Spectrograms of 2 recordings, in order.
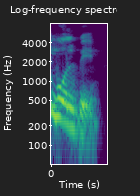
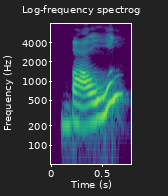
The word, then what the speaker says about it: bowl: কি বলবে? ক্যাশে অথবা ক্যাচে? ভুল। সঠিক উচ্চারণ হবে ক্যাশ।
